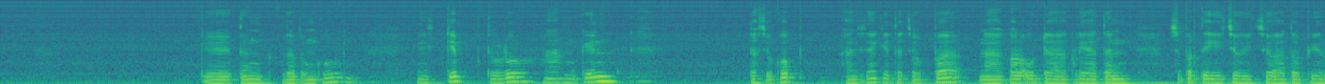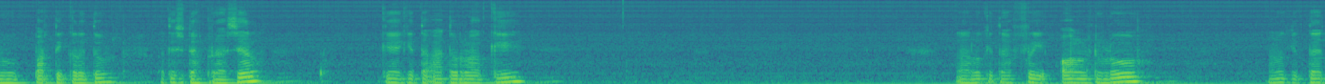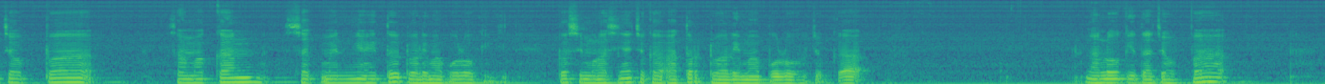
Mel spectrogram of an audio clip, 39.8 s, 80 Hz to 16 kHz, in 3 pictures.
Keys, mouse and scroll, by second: 8.8 super+click, 21.7 super+click, 24.1 super+click, 29.3 super+click, 32.9 super+click, 34.8 super+click, 35.8 super+click, 39.4 super+click.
